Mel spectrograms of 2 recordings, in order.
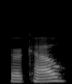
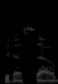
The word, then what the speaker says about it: Curaçao: You made a good point, Jens, which is that we haven't touched on Curacao, if that's how you pronounce it. It's pronounced Curaçao, but pronounce it however you want.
